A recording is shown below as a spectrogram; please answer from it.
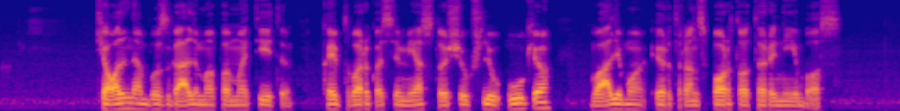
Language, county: Lithuanian, Vilnius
